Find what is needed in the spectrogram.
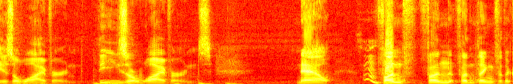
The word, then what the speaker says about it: wyverns: And that is, they're technically wyverns.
